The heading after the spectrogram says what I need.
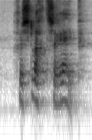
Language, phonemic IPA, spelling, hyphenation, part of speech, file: Dutch, /ɣəˈslɑxtsˌrɛi̯p/, geslachtsrijp, ge‧slachts‧rijp, adjective, Nl-geslachtsrijp.ogg
- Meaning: sexually mature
